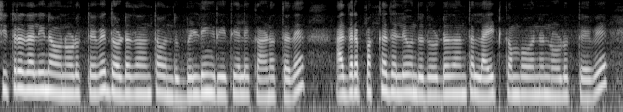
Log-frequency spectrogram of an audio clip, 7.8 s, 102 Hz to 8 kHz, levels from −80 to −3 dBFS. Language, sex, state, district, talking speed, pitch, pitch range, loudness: Kannada, female, Karnataka, Bijapur, 110 wpm, 210 Hz, 200-220 Hz, -17 LUFS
